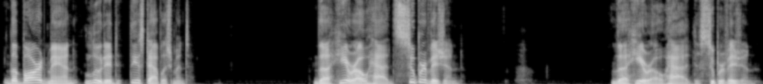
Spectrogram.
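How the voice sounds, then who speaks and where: Animated man reading aloud, slow and deliberate. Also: medium pitch, dry recording, studio quality. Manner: deliberate, playful emphasis on repeated sentences. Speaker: read-aloud storyteller. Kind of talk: expressive picture book read-aloud.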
